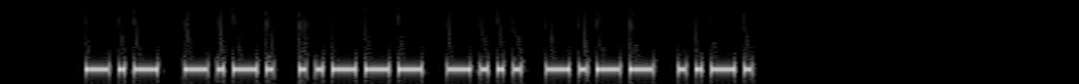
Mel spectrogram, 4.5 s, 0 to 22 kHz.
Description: Morse code, heard as a keyed tone, about 36 wpm, 700 Hz. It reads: KC2BYF
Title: USA Call Signs - 6 Characters - Repeated 3x - 35wpm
